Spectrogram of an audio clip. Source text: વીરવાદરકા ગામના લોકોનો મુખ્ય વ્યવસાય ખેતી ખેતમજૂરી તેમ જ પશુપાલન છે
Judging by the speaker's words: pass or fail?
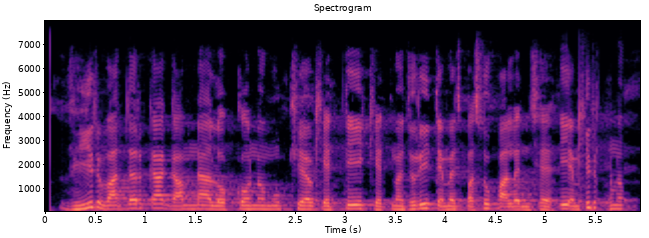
fail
